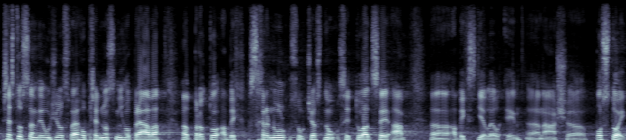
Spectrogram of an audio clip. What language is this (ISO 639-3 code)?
ces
